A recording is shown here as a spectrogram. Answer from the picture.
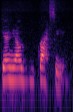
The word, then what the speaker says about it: Danielle Grassi: And I am joined, oh my goodness, I'm still getting goosebumps by your book, Danielle Grassi.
